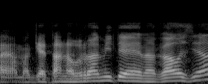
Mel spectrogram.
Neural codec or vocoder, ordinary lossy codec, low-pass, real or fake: codec, 16 kHz, 6 kbps, DAC; none; 7.2 kHz; fake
